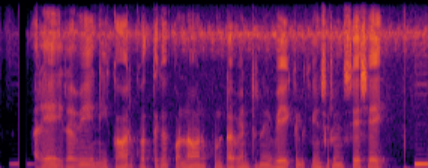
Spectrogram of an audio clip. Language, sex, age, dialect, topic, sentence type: Telugu, male, 25-30, Central/Coastal, banking, statement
